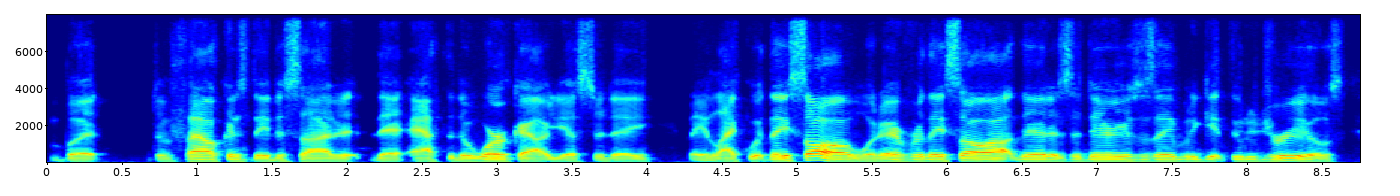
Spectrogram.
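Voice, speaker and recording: A man's voice: on the low side, normal speed, darkish tone. A man co-hosting a live sports show, chatting casually and animatedly, greeting the chat and talking football. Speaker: sports podcast co-host.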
